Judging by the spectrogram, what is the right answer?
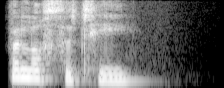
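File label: "velocity", British English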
